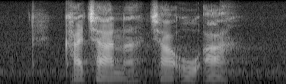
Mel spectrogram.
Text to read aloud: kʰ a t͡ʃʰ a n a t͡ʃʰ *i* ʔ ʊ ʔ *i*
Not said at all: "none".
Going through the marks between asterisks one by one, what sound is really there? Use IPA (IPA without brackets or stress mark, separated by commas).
a, a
